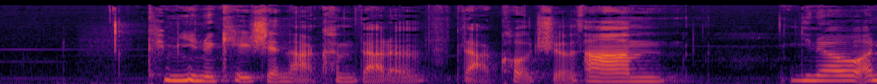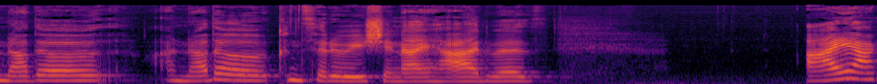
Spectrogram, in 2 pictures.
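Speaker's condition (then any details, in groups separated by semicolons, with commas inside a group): Hearing loss with cochlear implants; many years with bilateral cochlear implants, more disabled when implants malfunction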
